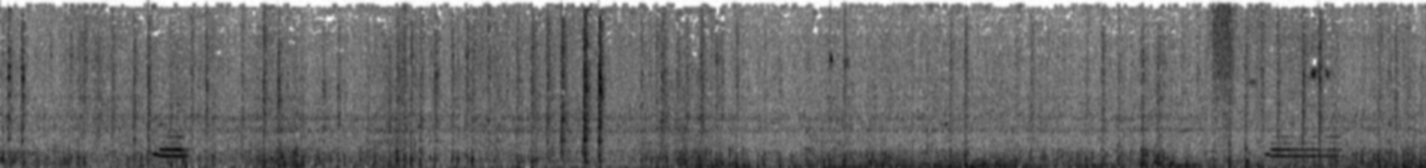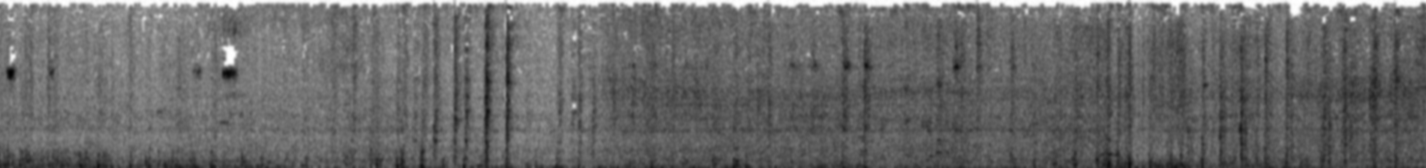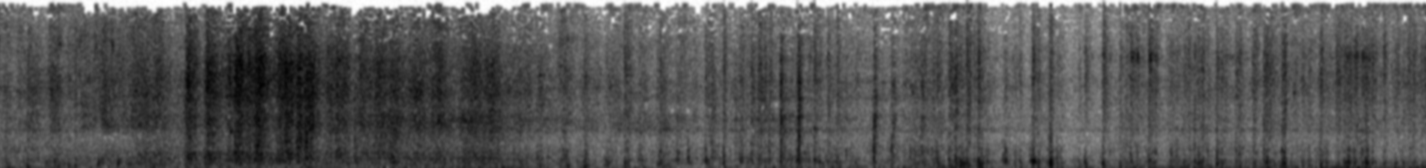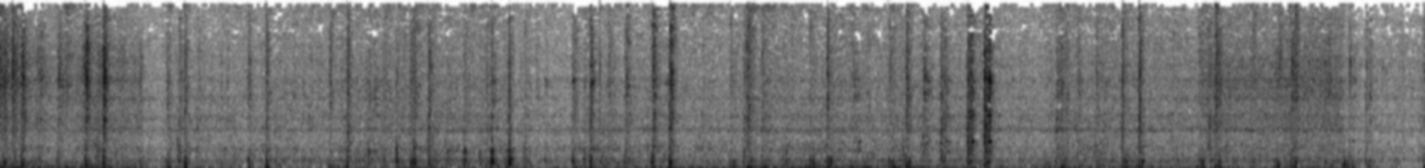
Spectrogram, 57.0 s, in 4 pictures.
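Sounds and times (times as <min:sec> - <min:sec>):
train running rumble: 0:00.0 - 0:57.0
wheels clacking over rail joints: 0:00.0 - 0:57.0.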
